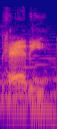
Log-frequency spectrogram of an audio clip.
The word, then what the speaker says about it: Pate: Not the traditional spelling of Pate, but there only I can think of pronouncing it. Patty, maybe.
